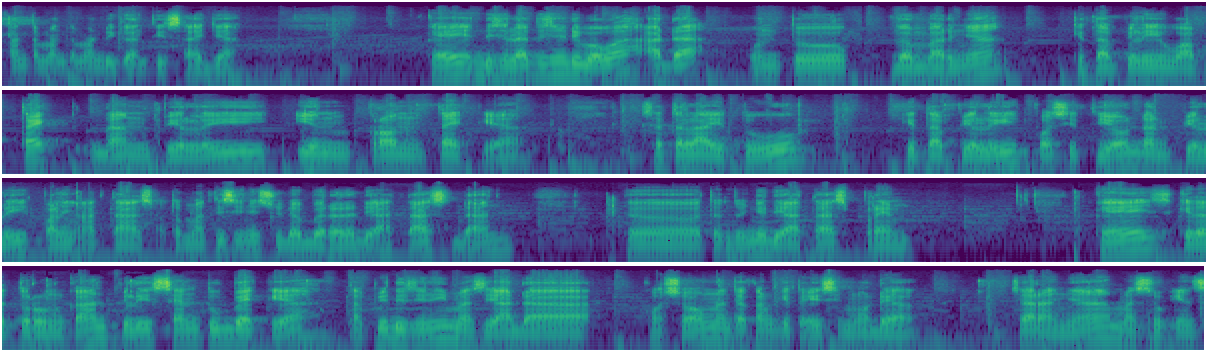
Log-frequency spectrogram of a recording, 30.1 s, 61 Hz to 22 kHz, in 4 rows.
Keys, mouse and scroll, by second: 5.1 click, 8.4 click, 11.7 click, 15.4-18.7 shift+drag, 18.7 right click, 21.6 click, 26.9 click.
